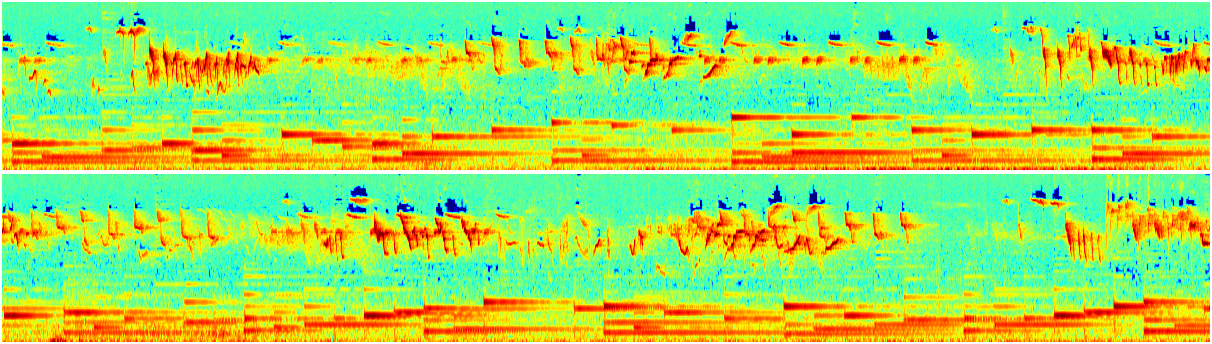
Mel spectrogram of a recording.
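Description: Slow, calm piano music with recorded songbirds layered over it: many quick, high chirps and trills coming in busy clusters.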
